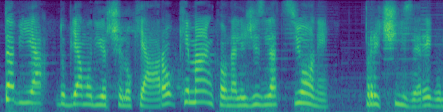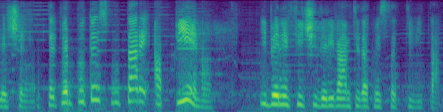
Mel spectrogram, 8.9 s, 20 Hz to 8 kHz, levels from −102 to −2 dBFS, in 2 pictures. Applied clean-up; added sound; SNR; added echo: neural separator model SepFormer DNS4.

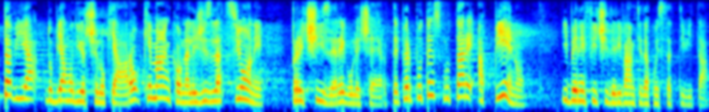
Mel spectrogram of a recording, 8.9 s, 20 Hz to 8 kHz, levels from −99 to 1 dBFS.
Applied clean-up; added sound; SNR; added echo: none; none; none; none.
